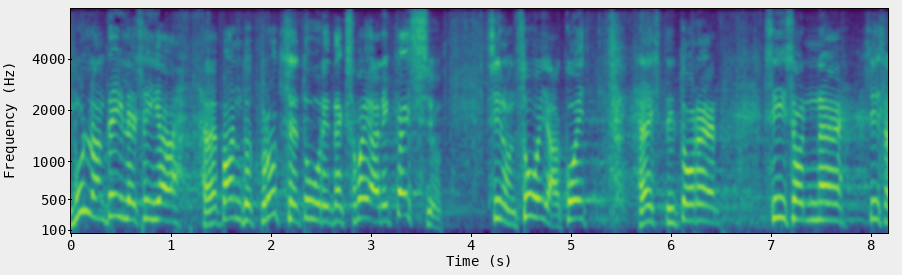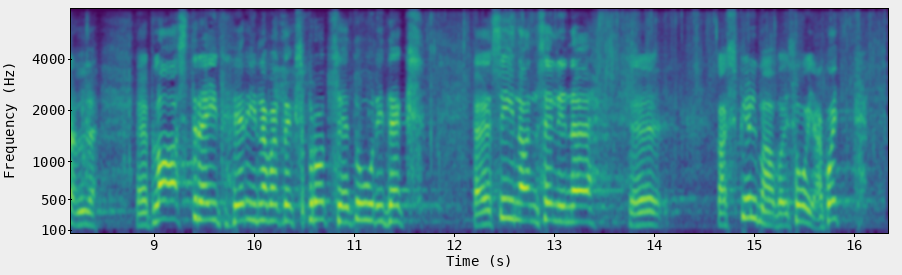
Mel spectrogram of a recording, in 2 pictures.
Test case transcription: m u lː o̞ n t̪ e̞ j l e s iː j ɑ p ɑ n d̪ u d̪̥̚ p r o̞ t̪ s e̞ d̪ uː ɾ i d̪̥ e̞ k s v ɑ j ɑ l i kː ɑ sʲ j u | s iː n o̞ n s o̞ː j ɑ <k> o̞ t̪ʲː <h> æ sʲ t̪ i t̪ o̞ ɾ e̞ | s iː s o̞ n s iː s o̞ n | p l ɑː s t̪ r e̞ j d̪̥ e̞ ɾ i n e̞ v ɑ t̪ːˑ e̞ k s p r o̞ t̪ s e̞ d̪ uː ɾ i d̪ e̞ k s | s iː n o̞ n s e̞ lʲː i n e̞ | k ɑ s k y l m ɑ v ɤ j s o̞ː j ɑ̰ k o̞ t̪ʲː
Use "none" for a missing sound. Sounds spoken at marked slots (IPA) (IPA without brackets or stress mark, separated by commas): k, h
